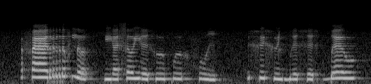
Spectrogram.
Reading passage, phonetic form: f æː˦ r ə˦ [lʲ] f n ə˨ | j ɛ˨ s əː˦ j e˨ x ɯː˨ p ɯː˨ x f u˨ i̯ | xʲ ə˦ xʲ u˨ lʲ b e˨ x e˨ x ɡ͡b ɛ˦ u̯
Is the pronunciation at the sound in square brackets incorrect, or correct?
incorrect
